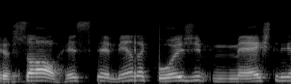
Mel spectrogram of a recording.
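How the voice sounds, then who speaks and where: A man with an ordinary speaking voice, its pitch fairly high and its variation ordinary. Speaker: interviewer, kung fu instructor. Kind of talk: interview. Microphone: connection cutting out.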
